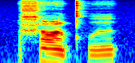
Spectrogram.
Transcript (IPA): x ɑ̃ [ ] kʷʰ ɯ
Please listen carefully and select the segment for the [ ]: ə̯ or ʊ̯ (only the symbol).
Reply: ʊ̯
